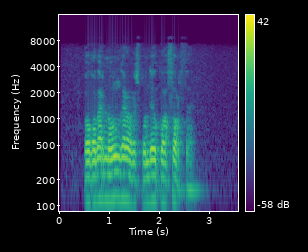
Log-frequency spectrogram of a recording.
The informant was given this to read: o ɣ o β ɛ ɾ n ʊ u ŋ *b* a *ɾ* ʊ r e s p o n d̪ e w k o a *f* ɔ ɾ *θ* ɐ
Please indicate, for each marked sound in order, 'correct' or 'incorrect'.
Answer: incorrect: ɡ, correct, correct, correct

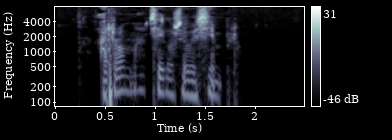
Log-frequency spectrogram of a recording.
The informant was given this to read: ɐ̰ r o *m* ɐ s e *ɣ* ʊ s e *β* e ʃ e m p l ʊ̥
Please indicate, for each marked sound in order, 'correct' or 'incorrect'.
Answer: correct, correct, incorrect: w

